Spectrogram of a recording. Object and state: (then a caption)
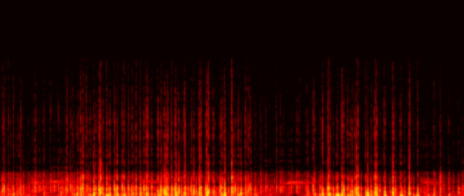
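Plastic margarine tub tapped. A hollow, empty white plastic margarine tub with a printed label is held upside down and tapped on its sides and base with the fingertips. Rapid, continuous, dry hollow taps come in quick bursts with a short, muffled ring, mostly in the lower and middle range with almost no high end.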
